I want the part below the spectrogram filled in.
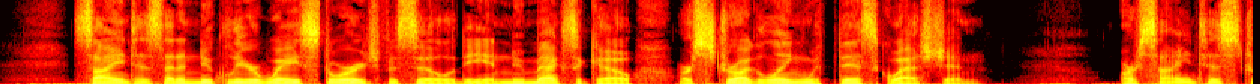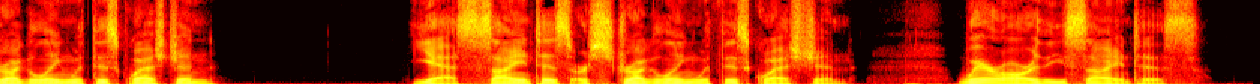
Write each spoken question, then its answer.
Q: Where are these scientists?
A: These scientists are at a nuclear waste storage facility in New Mexico.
